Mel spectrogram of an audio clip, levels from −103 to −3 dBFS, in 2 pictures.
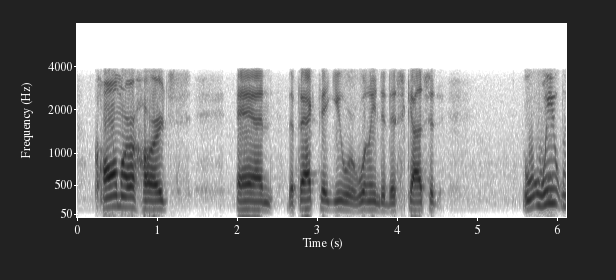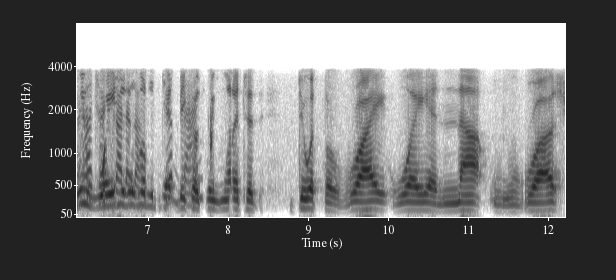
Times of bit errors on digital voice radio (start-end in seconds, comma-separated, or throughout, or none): none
